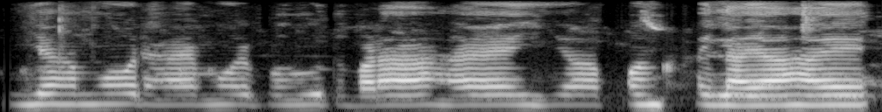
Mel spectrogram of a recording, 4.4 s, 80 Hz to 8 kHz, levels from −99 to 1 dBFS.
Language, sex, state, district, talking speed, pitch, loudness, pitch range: Hindi, female, Bihar, Purnia, 165 wpm, 215 Hz, -17 LUFS, 215-225 Hz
